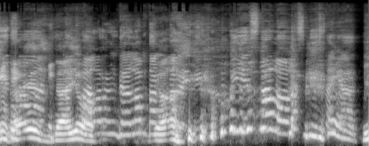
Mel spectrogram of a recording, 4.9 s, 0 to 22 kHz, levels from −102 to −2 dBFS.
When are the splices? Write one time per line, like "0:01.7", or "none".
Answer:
none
